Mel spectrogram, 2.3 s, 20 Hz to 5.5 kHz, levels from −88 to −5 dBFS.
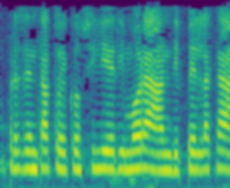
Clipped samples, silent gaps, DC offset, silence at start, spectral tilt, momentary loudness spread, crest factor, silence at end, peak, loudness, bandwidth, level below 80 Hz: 0.2%; none; under 0.1%; 0 s; -7 dB/octave; 6 LU; 12 dB; 0 s; 0 dBFS; -13 LUFS; 5.4 kHz; -52 dBFS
